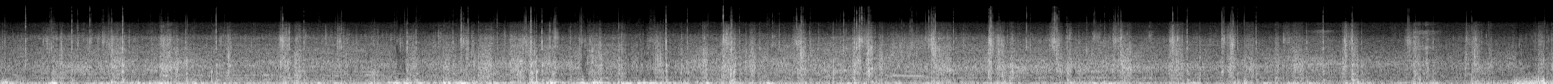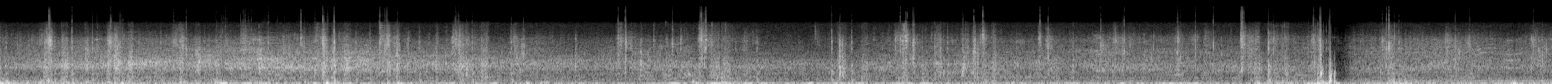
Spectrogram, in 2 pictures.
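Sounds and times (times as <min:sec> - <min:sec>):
footsteps crunching on gravel: 0:00.0 - 0:31.0
wind buffeting microphone: 0:00.0 - 0:31.0.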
